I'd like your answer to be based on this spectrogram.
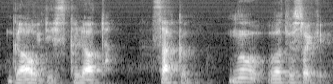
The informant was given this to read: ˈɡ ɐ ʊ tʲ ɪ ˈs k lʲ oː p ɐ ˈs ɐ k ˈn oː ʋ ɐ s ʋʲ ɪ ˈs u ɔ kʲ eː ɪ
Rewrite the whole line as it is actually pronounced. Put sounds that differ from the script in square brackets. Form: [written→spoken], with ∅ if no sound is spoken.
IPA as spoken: ˈɡ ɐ ʊ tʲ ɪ ˈs k lʲ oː [p→t] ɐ ˈs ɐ k ˈn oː ʋ ɐ [s→t] ʋʲ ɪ ˈs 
